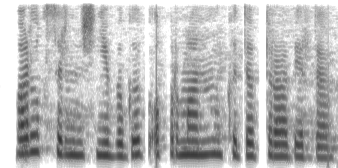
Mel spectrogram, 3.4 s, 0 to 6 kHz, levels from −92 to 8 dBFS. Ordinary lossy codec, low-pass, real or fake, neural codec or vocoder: none; 5.4 kHz; real; none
